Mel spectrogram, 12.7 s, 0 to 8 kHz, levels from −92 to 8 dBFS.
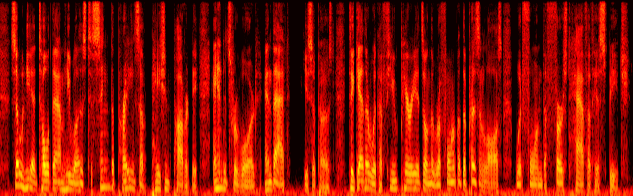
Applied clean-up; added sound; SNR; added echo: neural diffusion model UNIVERSE++.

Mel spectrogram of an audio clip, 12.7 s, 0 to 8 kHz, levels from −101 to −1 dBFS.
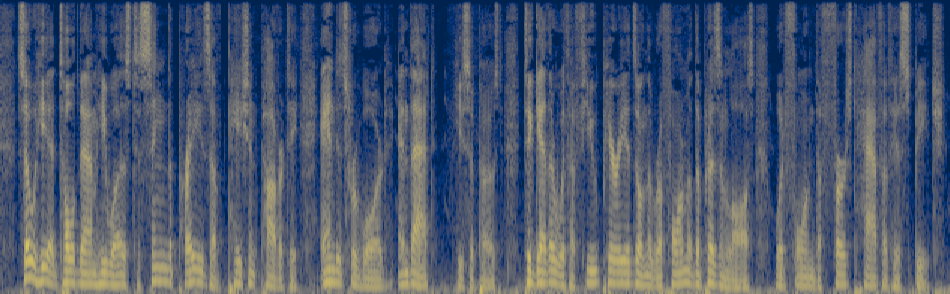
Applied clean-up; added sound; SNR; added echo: neural mask model Resemble Enhance denoiser.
